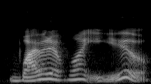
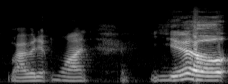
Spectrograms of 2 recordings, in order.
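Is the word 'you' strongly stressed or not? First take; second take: not stressed; stressed. First: The word you is not strongly stressed. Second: The word you is stressed with disgust.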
